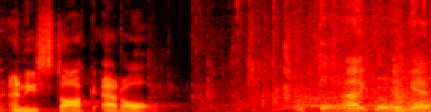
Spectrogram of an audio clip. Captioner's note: applause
